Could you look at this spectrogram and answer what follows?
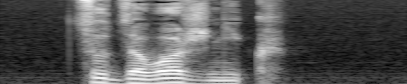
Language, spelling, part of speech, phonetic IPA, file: Polish, cudzołożnik, noun, [ˌt͡sud͡zɔˈwɔʒʲɲik], Pl-cudzołożnik.ogg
